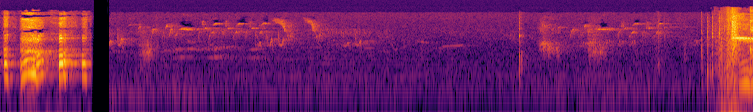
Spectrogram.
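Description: Faint outdoor quiet with small birds chirping in short calls, and a single sharp click about five seconds in.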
